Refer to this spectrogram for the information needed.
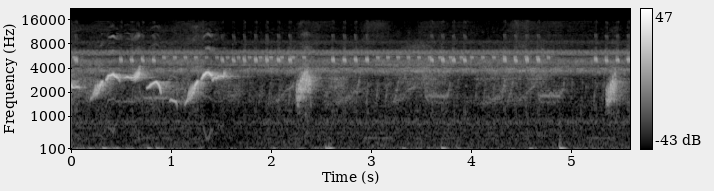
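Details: Chinese hwamei in the wild opening with loud looping, slurred whistles, then a few shorter separated notes, against a continuous shrill insect buzz.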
